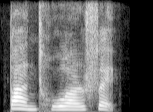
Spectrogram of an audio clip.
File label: "半途而废", Chinese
